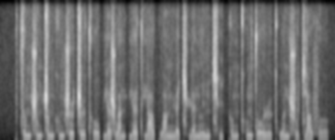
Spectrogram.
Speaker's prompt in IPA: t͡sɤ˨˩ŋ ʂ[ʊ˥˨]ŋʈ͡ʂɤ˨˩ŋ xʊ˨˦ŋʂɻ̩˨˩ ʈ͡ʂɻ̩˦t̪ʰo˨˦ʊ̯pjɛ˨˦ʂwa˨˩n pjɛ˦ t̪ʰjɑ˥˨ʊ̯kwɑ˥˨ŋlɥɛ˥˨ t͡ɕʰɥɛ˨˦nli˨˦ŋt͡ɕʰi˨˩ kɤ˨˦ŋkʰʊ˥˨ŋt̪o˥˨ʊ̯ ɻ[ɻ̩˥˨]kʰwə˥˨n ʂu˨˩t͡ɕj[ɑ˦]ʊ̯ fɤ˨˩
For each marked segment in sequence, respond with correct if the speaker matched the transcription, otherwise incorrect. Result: incorrect: ʊ˨˦, incorrect: ɻ̩˦, correct

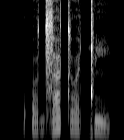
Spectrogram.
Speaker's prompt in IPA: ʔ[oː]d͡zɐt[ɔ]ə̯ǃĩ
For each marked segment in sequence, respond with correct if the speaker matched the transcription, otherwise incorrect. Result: incorrect: o, incorrect: o

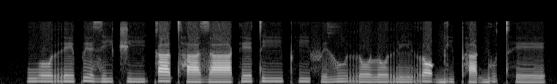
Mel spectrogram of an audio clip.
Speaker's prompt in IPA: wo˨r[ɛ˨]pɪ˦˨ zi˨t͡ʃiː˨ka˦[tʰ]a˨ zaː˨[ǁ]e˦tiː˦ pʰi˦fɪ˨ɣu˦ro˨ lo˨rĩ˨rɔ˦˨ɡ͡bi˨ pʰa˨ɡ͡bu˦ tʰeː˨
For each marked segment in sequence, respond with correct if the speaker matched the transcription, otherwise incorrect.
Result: incorrect: e˨, correct, incorrect: k

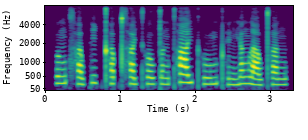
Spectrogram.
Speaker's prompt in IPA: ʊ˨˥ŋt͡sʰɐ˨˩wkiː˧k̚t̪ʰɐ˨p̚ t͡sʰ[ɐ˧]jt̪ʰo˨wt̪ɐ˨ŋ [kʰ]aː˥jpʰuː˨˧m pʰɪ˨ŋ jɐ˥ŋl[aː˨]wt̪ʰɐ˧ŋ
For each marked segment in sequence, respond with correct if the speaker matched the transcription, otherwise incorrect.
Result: incorrect: ɐ˨, incorrect: t̪ʰ, correct

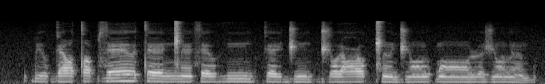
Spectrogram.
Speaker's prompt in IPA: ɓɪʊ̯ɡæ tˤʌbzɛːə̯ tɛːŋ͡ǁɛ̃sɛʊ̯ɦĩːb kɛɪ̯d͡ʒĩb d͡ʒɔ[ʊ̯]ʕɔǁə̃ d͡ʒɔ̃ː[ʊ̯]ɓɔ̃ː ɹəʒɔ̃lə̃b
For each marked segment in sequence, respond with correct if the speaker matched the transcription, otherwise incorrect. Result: incorrect: ə̯, correct

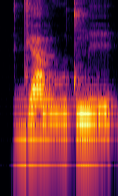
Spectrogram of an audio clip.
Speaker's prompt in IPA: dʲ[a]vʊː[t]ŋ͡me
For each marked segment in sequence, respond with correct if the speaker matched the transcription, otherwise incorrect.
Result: correct, correct

